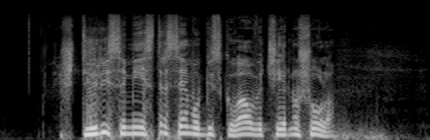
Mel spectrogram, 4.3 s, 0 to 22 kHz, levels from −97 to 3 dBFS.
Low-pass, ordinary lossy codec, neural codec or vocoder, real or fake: 14.4 kHz; none; none; real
